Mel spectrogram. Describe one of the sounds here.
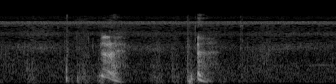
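A man grunts with effort while climbing a stone ledge.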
